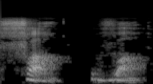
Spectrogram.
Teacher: lower லிப்பும் அப்பர் டீத்தும் ரெண்டுக்கும் இடையில ஒரு உராய்வு ஏற்படும் சோ தே கிரியேட் எ நேரோ பேசேஜ் பார் தி ஏர் ஃப்ளோ ரெண்டும்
